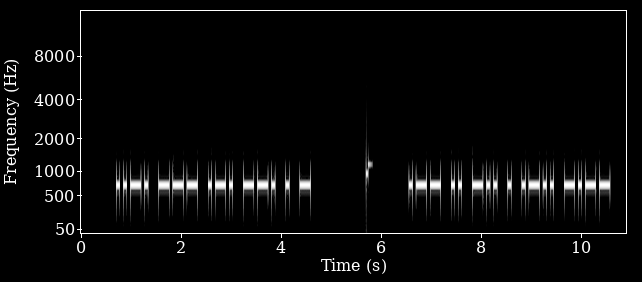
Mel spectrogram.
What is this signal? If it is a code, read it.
Morse code, heard as a keyed tone, about 17 wpm, 700 Hz. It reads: FORGET WIDELY
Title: Sentences from Top 1200 Words - New Word Drill Alt - 17wpm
